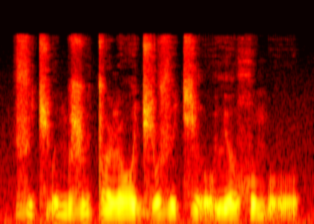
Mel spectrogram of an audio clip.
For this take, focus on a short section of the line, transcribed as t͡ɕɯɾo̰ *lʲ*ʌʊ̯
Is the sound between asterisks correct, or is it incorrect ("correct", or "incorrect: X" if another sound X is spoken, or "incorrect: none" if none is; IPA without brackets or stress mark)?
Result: correct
